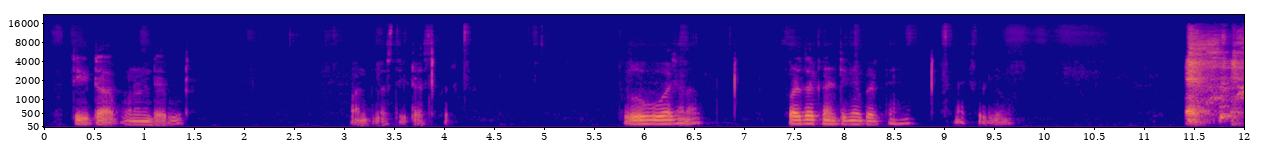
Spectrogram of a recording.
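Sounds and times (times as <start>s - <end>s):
person coughing loudly: 11.4s - 12.0s.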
